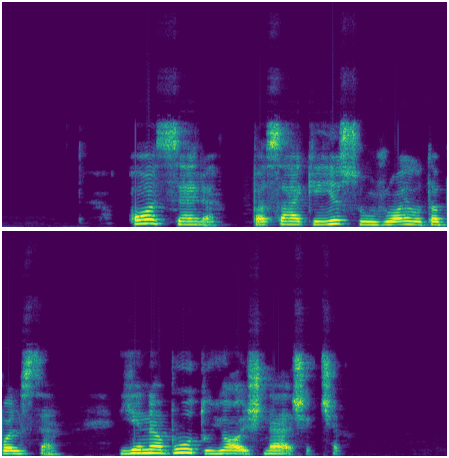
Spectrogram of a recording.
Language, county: Lithuanian, Kaunas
